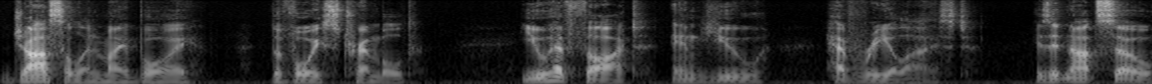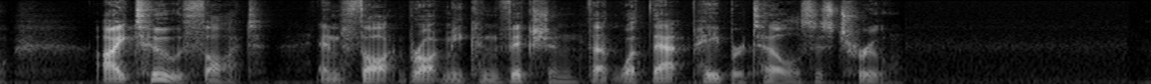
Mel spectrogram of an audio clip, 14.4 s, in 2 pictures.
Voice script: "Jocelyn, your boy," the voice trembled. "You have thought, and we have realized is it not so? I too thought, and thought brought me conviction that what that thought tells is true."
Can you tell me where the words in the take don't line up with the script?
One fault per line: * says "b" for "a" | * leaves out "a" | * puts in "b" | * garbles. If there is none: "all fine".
* says "my" for "your"
* says "you" for "we"
* says "paper" for "thought"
